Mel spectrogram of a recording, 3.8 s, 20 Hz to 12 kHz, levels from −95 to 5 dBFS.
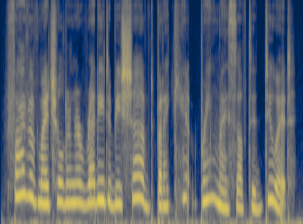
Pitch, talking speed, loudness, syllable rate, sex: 260 Hz, 270 wpm, -16 LUFS, 6.1 syllables/s, female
